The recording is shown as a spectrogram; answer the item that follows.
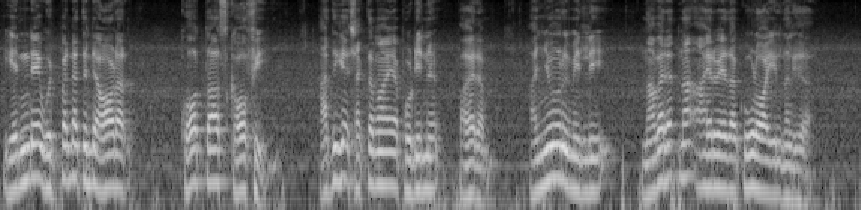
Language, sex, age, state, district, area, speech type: Malayalam, male, 60+, Kerala, Thiruvananthapuram, urban, read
